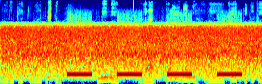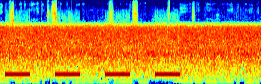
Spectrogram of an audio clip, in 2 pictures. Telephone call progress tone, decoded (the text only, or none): busy tone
